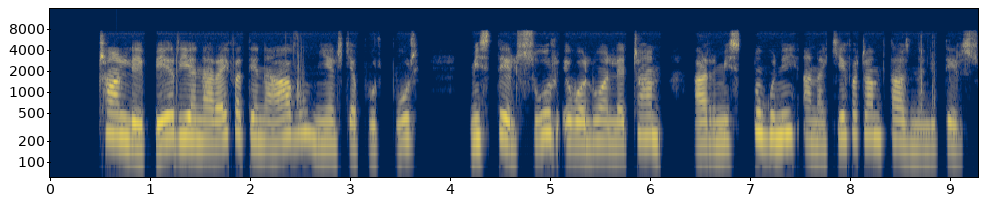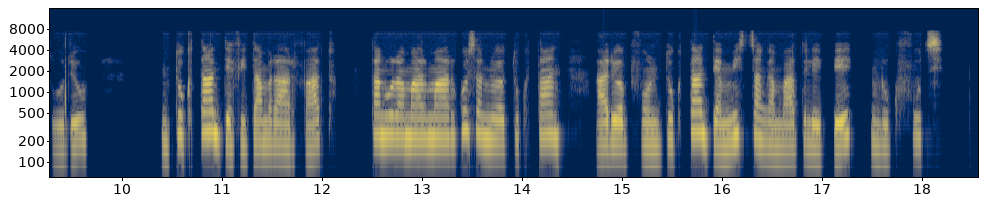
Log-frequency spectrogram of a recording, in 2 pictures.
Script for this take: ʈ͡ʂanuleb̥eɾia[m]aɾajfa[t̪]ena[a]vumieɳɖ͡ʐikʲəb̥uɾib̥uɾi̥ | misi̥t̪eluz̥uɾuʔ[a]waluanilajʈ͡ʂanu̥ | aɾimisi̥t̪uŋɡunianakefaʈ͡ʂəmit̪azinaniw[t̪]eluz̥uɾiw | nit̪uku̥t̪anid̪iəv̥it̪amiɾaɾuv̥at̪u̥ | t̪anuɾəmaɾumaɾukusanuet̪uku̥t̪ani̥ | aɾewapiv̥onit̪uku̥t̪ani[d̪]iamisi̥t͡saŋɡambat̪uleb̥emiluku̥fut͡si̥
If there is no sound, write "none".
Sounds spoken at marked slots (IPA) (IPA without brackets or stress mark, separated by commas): n, t̪, a, e, t̪, d̪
